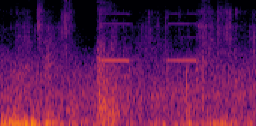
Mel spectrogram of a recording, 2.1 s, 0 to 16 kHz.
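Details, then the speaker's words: 1996 Subaru Forester S/TB, after connecting the battery: two short high chirps about half a second apart and no siren; the alarm disarms normally. "It works. Yes! The alarm didn't go off."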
